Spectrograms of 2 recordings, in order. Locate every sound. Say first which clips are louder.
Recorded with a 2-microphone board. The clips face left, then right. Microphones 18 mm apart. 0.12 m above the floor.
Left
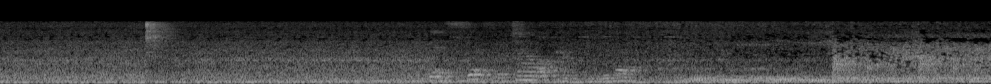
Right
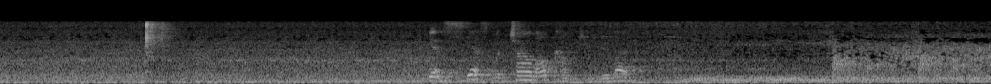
1.4 s a splash: right 10 dB; 55° right (ahead or behind), 2.5 m
4.3 s a man speaking: right 5 dB; 70° right (ahead or behind), 4.5 m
